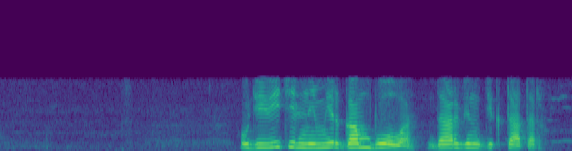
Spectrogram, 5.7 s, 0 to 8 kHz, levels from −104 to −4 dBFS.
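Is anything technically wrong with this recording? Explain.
No, nothing is technically wrong with this audio.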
